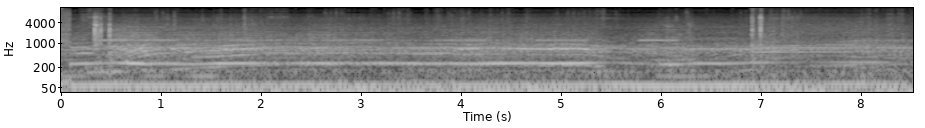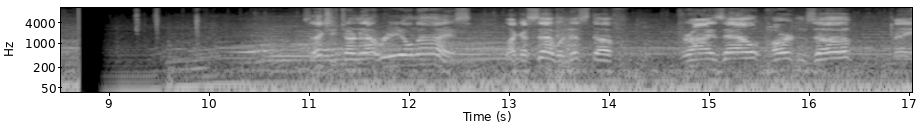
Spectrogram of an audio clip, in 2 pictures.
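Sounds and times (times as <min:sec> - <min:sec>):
deep rumble rolling on gravel: 0:00.0 - 0:08.7
diesel engine running: 0:00.0 - 0:17.0.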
